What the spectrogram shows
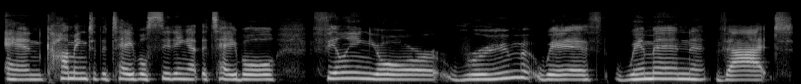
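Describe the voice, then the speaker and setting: A woman with a Canadian accent hosting a conversational interview, speaking earnestly with deliberate emphasis. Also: on the high side, steady tone, no room sound, clean studio sound. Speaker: podcast host.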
